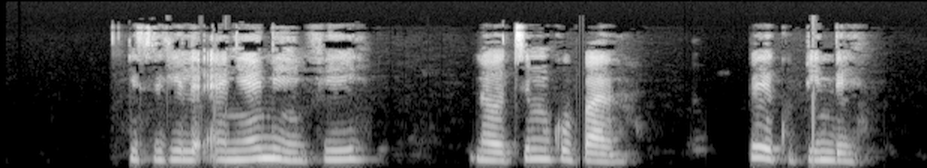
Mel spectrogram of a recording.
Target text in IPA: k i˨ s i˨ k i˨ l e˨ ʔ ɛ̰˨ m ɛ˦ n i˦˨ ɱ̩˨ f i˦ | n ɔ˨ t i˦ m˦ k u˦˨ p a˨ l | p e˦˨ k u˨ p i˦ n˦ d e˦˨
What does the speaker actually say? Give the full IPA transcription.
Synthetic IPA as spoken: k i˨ s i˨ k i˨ l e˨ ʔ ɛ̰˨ ɲ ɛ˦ n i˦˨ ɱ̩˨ f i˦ | n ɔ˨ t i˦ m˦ k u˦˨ p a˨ l | p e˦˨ k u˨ p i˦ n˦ d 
